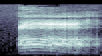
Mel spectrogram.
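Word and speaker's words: あ: order um okay here the first one is pronounced ah I'm going to get closer so you can hear a little bit better a a a just an a sound oh you know like an opera dude a to write that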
